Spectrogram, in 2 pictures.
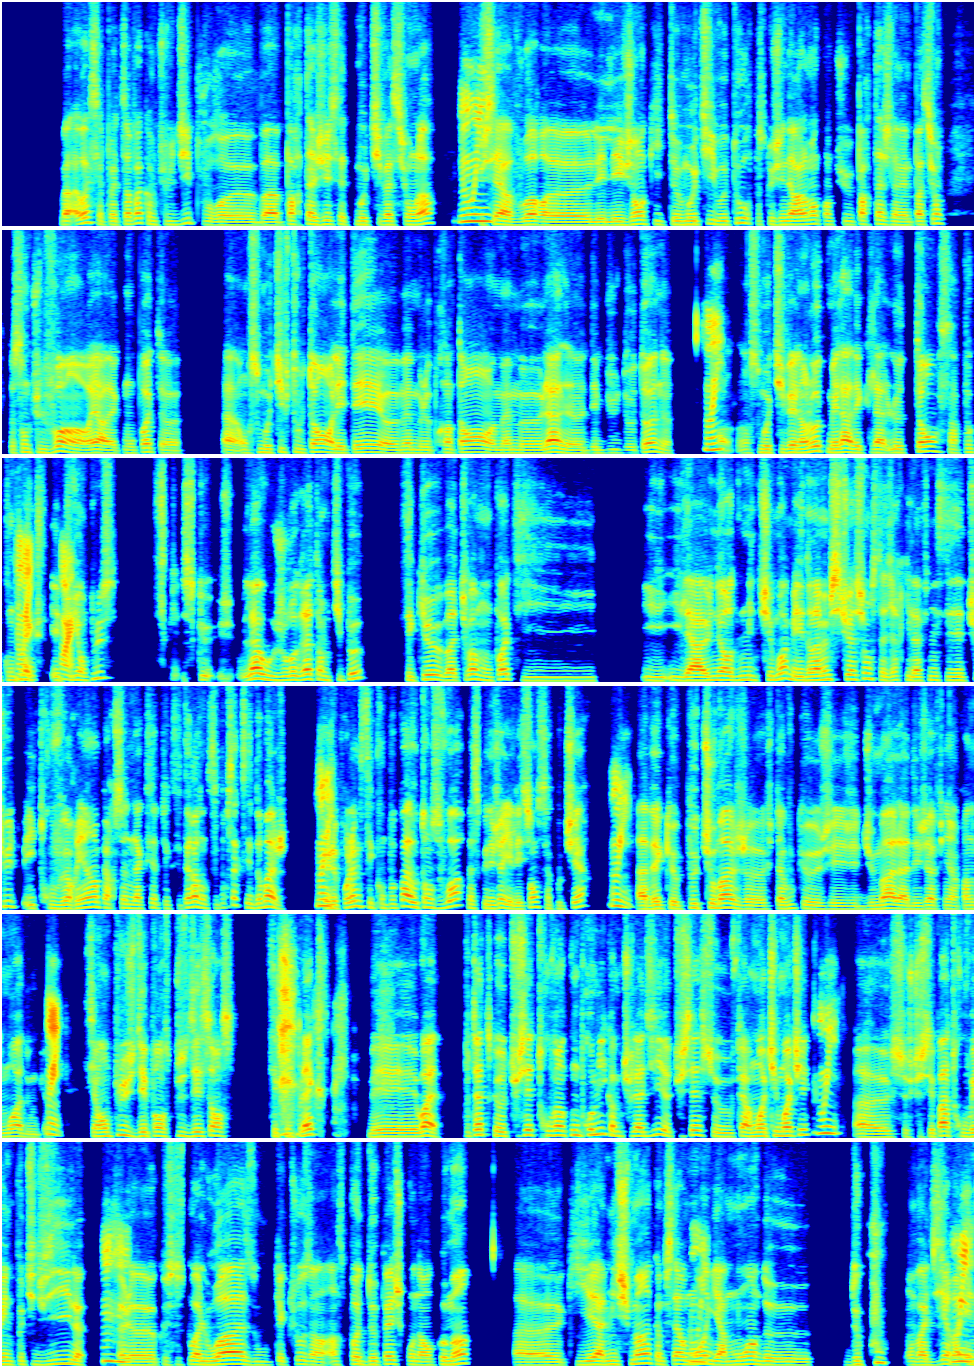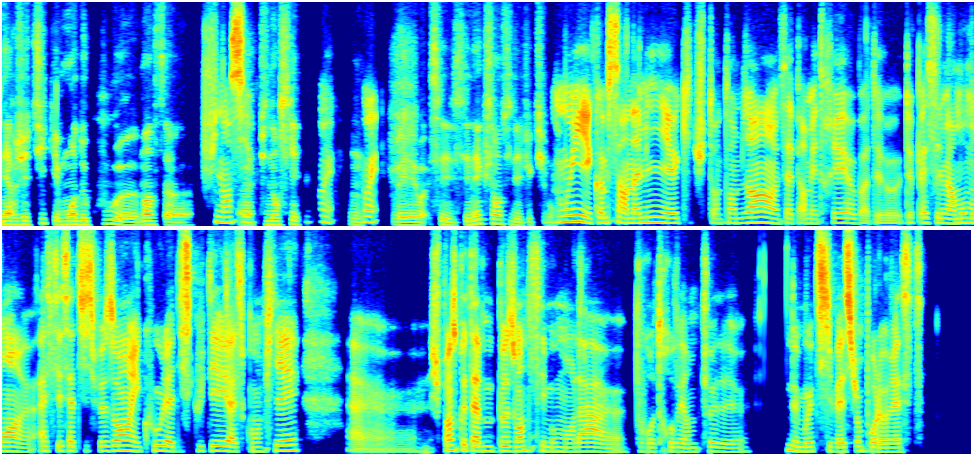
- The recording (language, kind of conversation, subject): French, advice, Pourquoi est-ce que j’abandonne une nouvelle routine d’exercice au bout de quelques jours ?
- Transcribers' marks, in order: laugh; tapping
